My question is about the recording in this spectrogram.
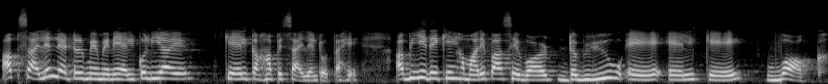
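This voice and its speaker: A woman's voice: fairly high pitch, normal speed. A woman teacher explaining a lesson, spelling words out letter by letter and repeating key terms. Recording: muffled lo-fi recording.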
